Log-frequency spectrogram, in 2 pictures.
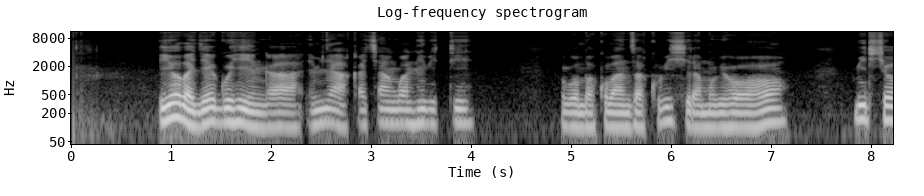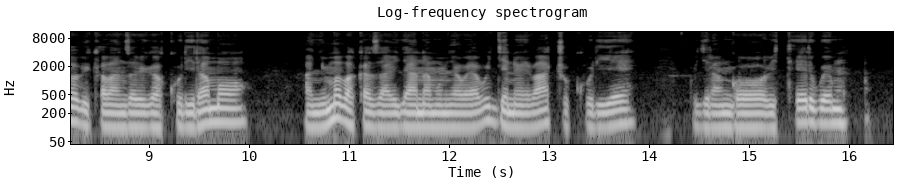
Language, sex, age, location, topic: Kinyarwanda, female, 18-24, Nyagatare, agriculture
